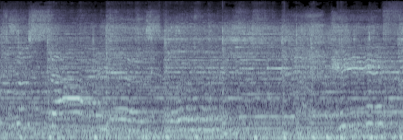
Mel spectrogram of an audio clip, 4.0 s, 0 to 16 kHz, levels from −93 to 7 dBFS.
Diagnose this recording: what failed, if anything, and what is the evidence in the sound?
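Nothing failed; no fault is audible at any stage.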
